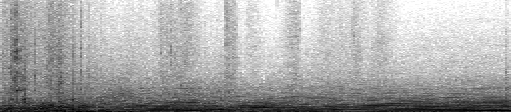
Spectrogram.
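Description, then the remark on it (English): Loud, continuous road traffic roars on a Wisconsin highway during a truck inspection stop, with engines droning and shifting pitch as vehicles rev and pass. No one speaks. “Inspectors patrolling Wisconsin's roads can also pull over trucks, and Johnson's doing that now.”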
